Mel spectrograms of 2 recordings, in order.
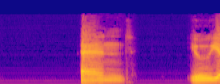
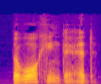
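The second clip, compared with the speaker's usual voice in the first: normal talking voice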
